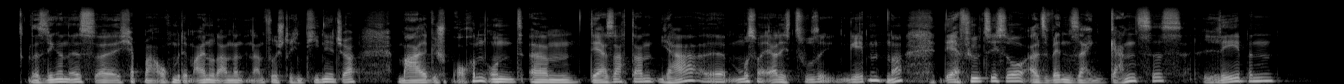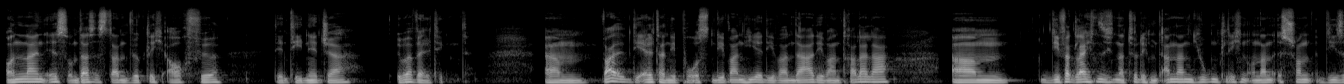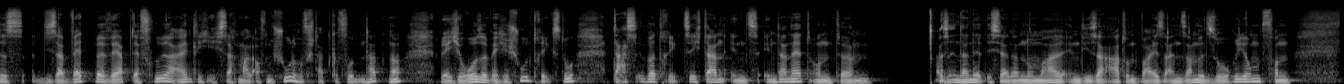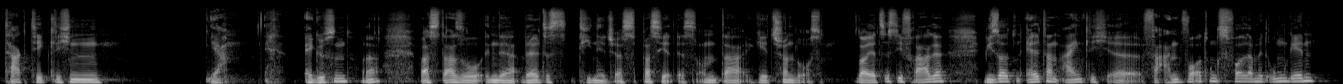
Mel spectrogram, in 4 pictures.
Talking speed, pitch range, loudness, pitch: 170 wpm, 95-120 Hz, -28 LUFS, 105 Hz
